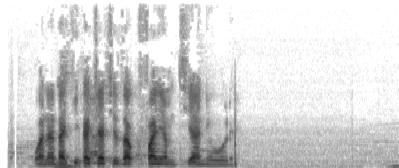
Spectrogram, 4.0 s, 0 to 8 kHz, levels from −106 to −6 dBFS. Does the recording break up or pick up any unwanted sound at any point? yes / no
no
